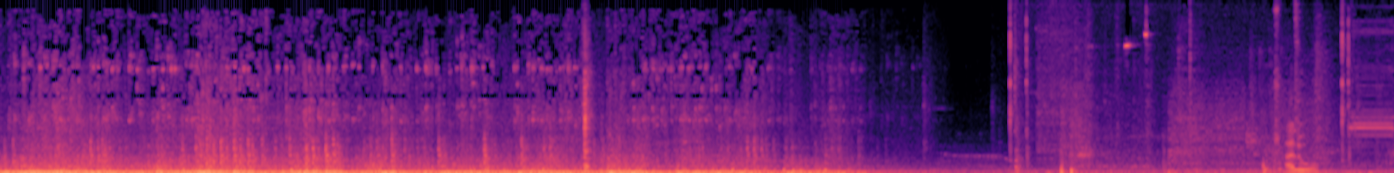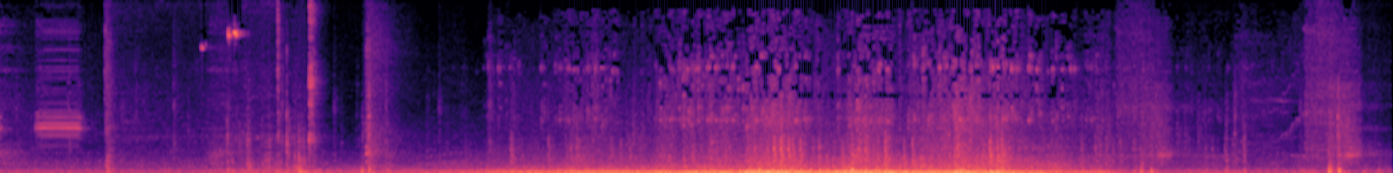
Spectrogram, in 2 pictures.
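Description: A bus engine rumbles and roars as the bus drives, then quiets to an idle and revs up again.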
